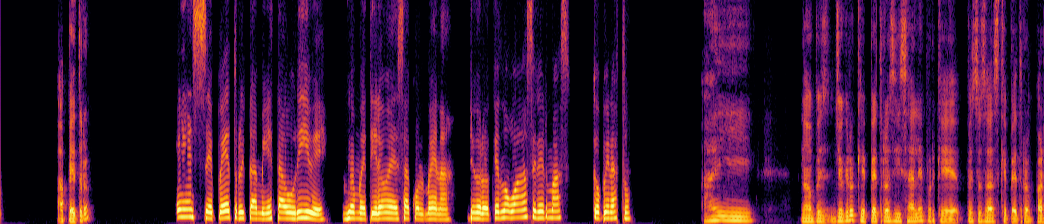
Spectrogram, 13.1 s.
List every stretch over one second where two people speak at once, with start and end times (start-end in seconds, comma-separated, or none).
none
